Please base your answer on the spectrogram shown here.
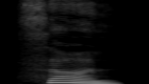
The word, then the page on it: ಸಾಲ್: Kannada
